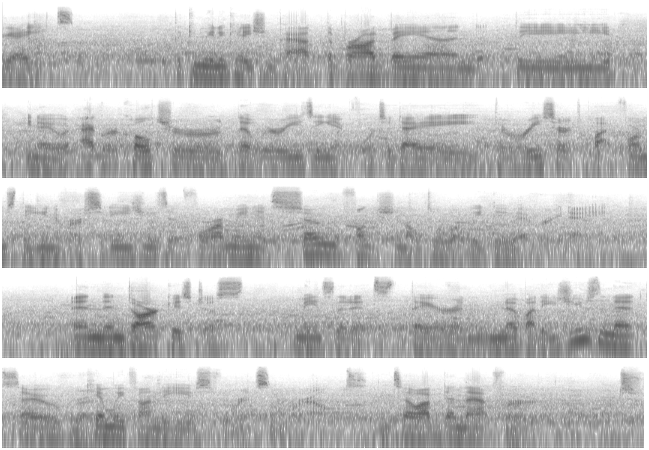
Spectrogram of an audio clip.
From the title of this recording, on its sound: Live from FiberConnect 2019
